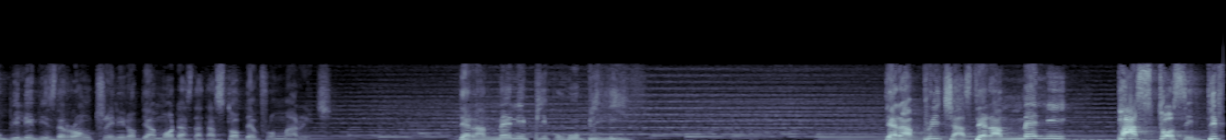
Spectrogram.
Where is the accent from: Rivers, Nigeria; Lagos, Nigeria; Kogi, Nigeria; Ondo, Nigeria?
Kogi, Nigeria; I come from a family where no one has risen. Excuses here and there. We are from Kogi State, that's why. Excuses here and there. We're from the north, that's why.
